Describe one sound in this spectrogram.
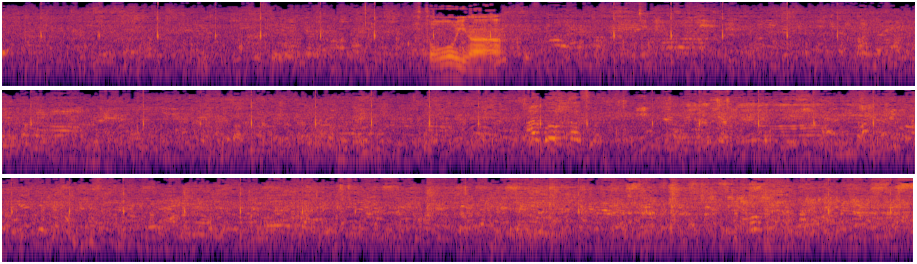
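A busy street crowd murmurs all around outdoors.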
